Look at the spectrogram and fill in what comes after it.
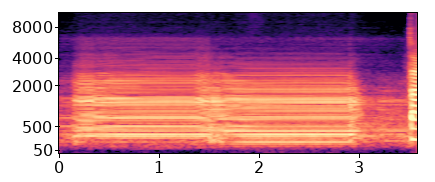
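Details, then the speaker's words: EMG of a 5-month-old French Bulldog puppy with lethargy and stunted growth: a resting muscle that should be silent gives a loud, sustained airplane-like droning roar, abnormal spontaneous electrical activity suggesting a serious muscle problem. "a normal muscle should just at rest be silent we should have a nice flat line but instead we're seeing a lot of kind of up and down and you hear that really loud kind of airplane"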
